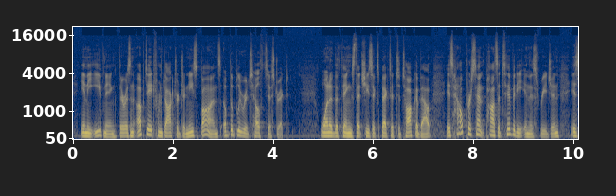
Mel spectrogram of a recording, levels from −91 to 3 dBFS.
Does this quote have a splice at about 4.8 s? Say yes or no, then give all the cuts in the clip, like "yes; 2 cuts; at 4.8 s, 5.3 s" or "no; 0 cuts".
no; 0 cuts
